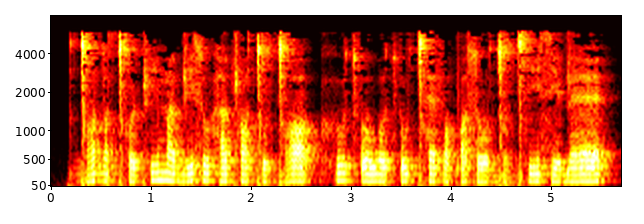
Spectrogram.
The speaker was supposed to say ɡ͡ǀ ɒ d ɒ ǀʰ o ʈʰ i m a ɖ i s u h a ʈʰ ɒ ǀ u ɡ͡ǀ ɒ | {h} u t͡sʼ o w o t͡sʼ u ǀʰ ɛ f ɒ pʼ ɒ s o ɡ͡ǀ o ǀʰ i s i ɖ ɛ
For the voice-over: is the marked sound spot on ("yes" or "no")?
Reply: yes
